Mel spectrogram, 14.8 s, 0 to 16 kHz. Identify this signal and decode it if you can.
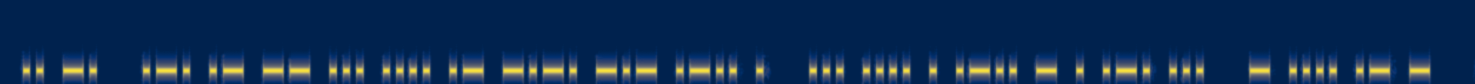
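Morse code, heard as a keyed tone, about 18 wpm, 600 Hz. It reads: IN RAMSHACKLE SHELTERS THAT
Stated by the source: Morse practice at 18 wpm, English text, from CW med Gnister.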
